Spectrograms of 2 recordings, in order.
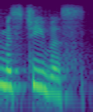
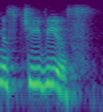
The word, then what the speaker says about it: mischievous: spelling of this word mischievous try to attempt this question guys the way I am pronouncing it gives you the spelling so I'm saying mischievous I'm not saying mischievous so people who are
